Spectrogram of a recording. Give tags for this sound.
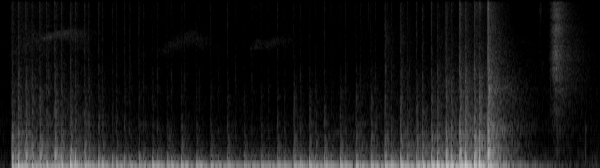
drum drums kick percussion percussive roll

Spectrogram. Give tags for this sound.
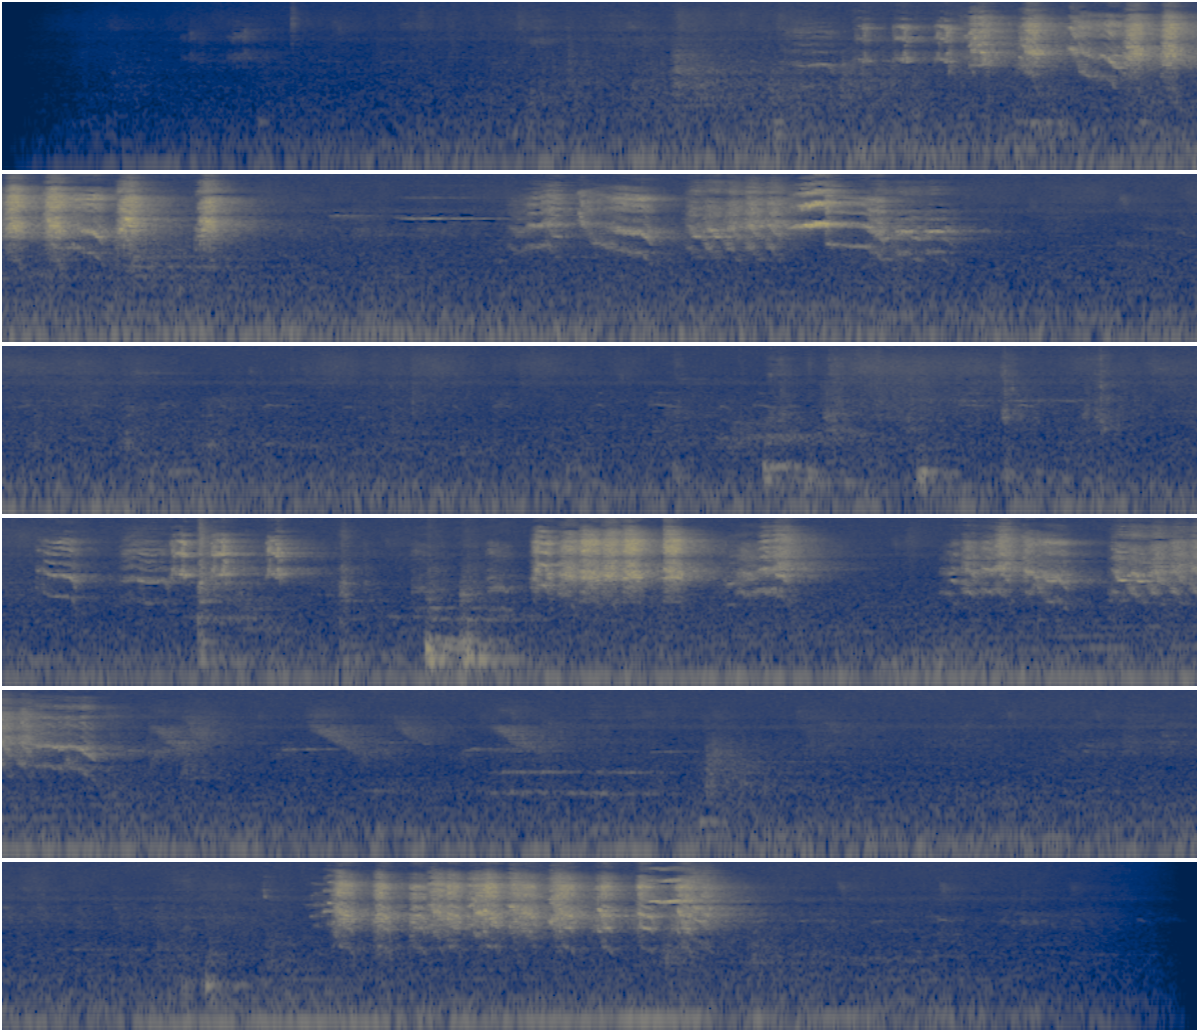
jungle field-recording birds rare

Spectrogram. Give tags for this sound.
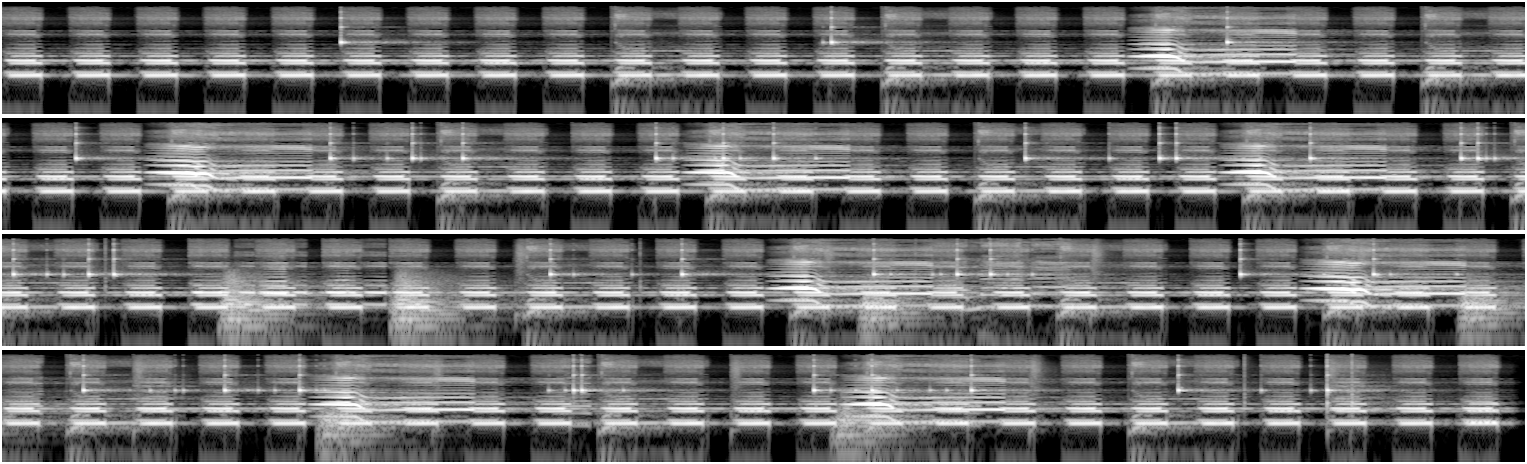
creepy evil game horror motif music octopus psycho scary spooky squid-game suspense tension terror uneasy vocal weird

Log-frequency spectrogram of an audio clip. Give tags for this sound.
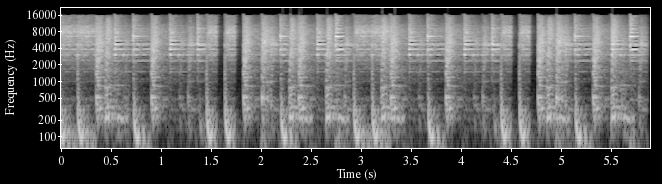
drum-loop drumloops drums jungle drumloop snare breakbeat drum beats breakbeats drumbeat beat break breaks

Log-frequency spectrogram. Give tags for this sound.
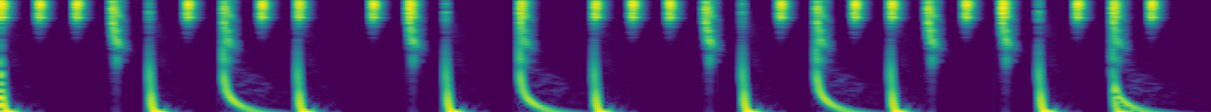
drum zouk loop beat

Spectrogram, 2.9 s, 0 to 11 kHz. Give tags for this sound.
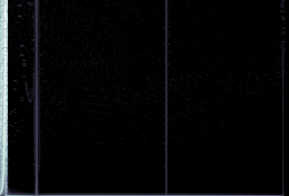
8bit pick videogame

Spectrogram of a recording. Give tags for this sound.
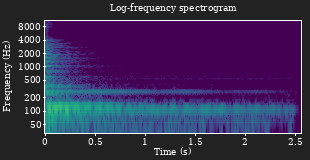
wood scrape

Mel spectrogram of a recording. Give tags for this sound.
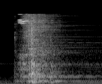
bread toaster

